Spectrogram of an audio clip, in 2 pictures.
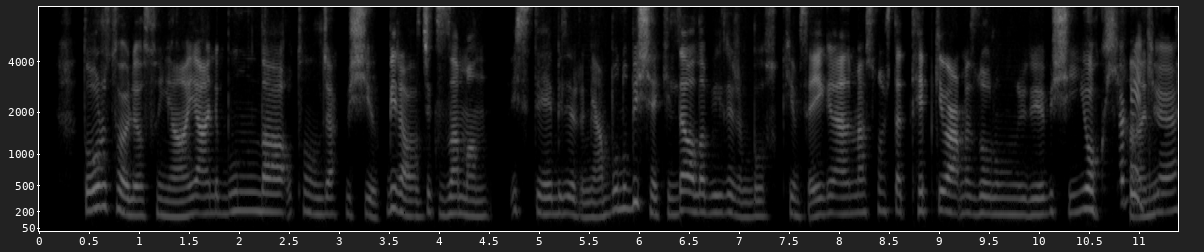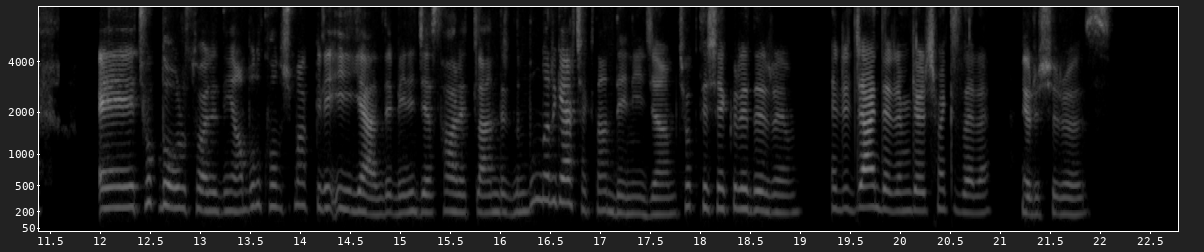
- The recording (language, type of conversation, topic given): Turkish, advice, Ailemde tekrar eden çatışmalarda duygusal tepki vermek yerine nasıl daha sakin kalıp çözüm odaklı davranabilirim?
- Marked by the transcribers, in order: none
